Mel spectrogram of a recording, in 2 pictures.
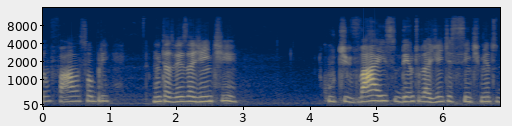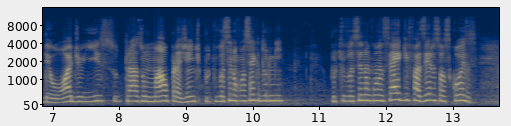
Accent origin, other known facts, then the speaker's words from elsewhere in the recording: Bagé, Rio Grande do Sul, Brazil; Agradeço por estar aqui em Bagé, na minha terra natal.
